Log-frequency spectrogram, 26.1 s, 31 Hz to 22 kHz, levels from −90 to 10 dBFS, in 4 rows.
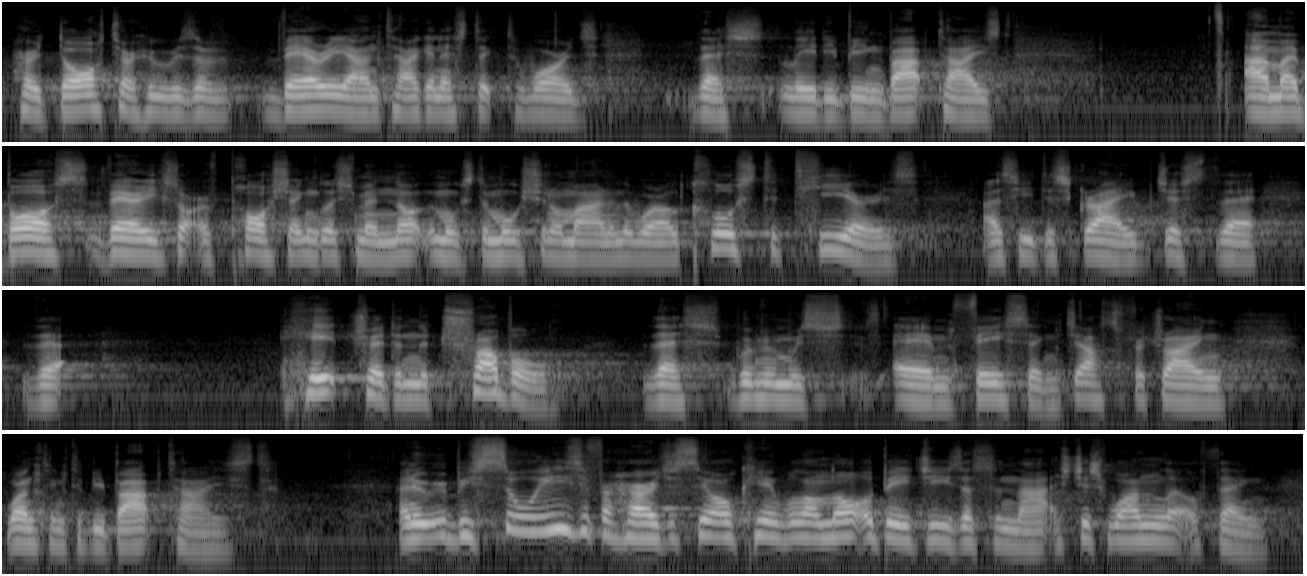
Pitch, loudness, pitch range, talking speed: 135 Hz, -31 LUFS, 125-150 Hz, 180 wpm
